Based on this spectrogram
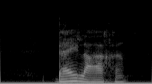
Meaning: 1. a supplement (to a document) 2. e-mail attachment
- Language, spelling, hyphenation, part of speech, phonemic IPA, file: Dutch, bijlage, bij‧la‧ge, noun, /ˈbɛi̯ˌlaː.ɣə/, Nl-bijlage.ogg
